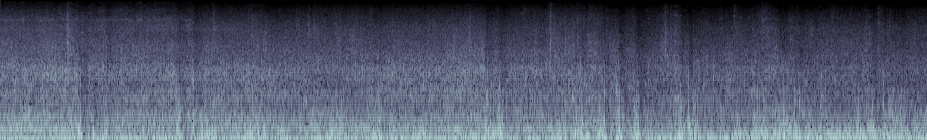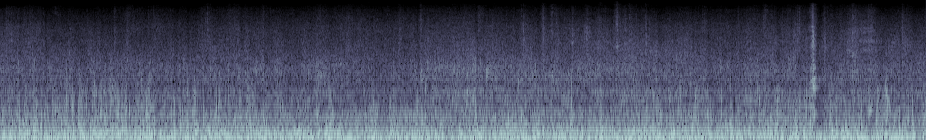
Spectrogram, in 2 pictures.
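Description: Wind buffeting a mountain-bike rider's small camera microphone at riding speed. It makes a steady, loud rushing rumble, with scattered small clicks and rattles from the bike over rough ground.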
